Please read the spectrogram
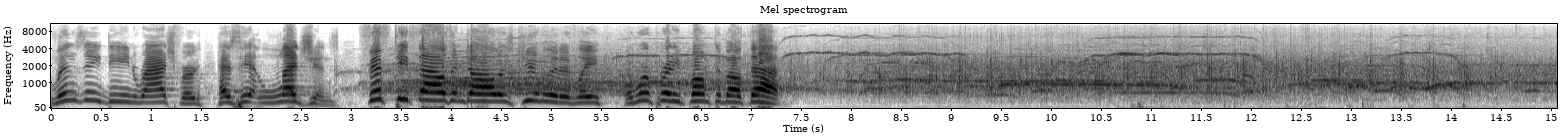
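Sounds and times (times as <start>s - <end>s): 
speech: 0.0s - 7.4s
faint cheering: 3.0s - 15.0s
crowd applauding with many hands clapping: 3.1s - 15.0s.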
